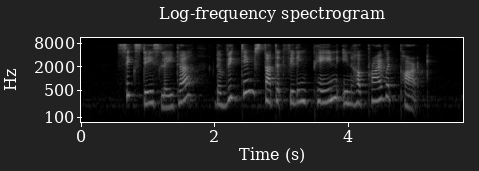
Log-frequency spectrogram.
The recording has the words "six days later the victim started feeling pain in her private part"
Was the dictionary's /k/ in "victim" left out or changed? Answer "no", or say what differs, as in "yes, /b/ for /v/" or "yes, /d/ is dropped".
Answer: no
